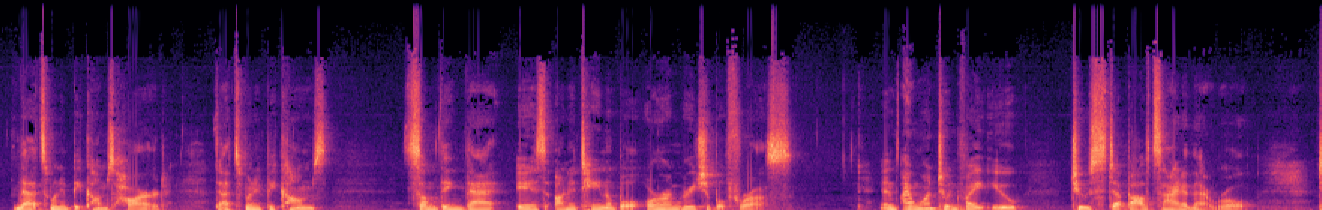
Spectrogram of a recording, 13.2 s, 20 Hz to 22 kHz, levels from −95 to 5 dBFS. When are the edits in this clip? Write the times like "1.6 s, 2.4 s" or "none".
9.0 s

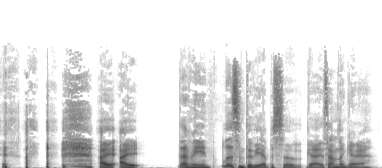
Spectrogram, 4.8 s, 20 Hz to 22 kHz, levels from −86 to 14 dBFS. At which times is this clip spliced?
none

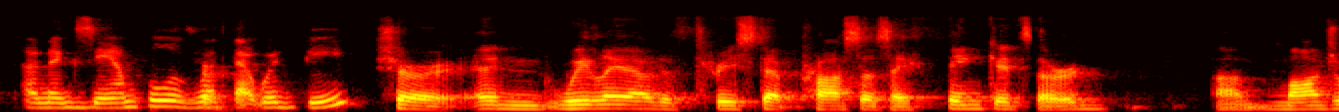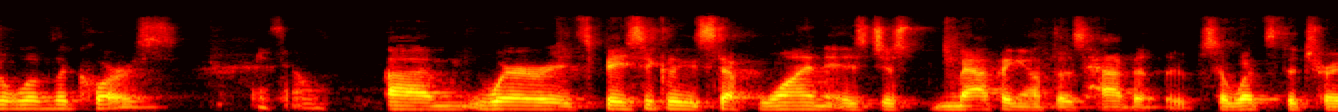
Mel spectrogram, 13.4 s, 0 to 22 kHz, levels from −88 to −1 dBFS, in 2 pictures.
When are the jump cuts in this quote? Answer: 1.8 s, 5.1 s, 8.0 s

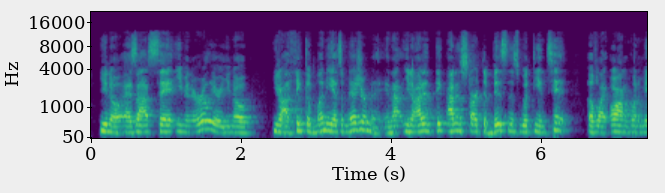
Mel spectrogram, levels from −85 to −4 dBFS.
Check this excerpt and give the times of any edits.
none

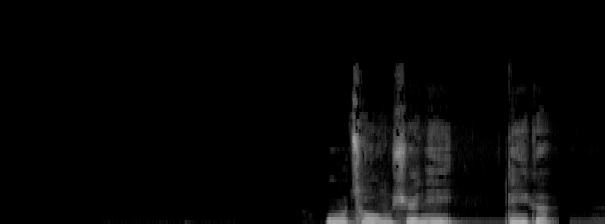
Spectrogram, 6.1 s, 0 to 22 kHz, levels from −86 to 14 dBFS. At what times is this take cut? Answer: none

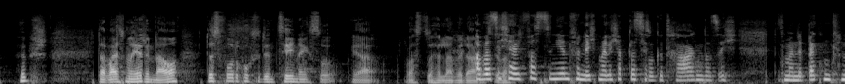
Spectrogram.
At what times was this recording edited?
1.4 s, 3.0 s, 5.3 s, 6.5 s

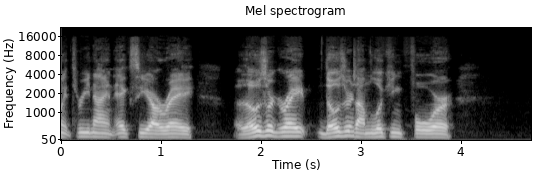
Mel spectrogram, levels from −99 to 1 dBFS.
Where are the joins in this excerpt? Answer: 2.9 s

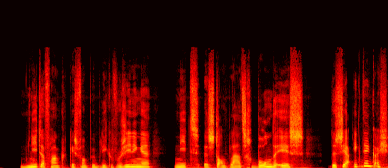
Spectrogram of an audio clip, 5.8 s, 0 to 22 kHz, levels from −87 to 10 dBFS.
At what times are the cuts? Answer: none

